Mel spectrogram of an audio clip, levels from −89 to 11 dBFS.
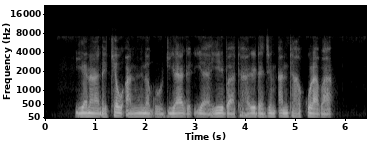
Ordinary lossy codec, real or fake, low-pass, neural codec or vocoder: Opus, 16 kbps; fake; 7.2 kHz; codec, 16 kHz, 1 kbps, FunCodec, trained on Chinese and English, 50 frames a second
